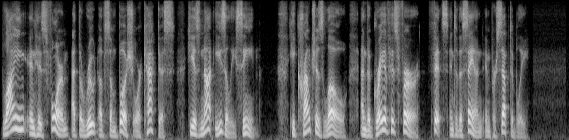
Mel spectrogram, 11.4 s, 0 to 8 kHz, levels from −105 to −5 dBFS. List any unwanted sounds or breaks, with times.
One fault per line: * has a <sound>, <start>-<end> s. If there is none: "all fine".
all fine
